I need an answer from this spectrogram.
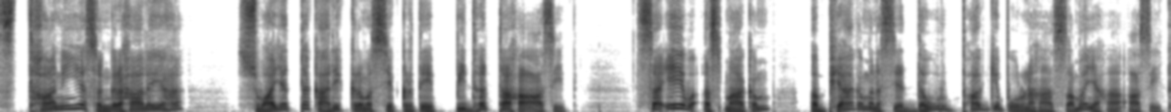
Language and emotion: Sanskrit, sad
